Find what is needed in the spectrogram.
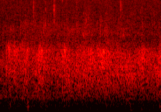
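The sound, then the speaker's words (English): An audience at a Sunday church service breaks into steady applause, a dense wash of many hands clapping at an even, sustained level with no voices standing out. “And I just want a round of applause for the fact that we've got people that are coming back every Sunday.”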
